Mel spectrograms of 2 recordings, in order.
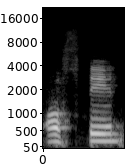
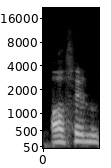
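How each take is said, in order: First: The t sound is pronounced. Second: The t sound is silent. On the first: "কখনো অফটেন উচ্চারণ করা যাবে না" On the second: "অফেন উচ্চারণ করতে হবে"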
